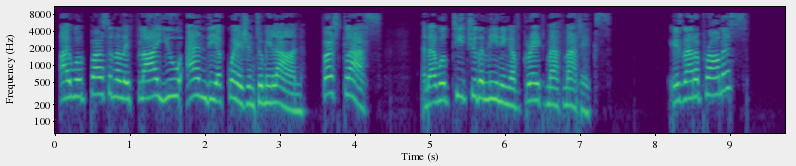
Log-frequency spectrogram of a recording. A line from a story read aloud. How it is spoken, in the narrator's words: Raspanti laughed bitterly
